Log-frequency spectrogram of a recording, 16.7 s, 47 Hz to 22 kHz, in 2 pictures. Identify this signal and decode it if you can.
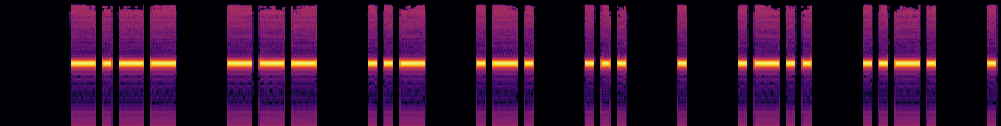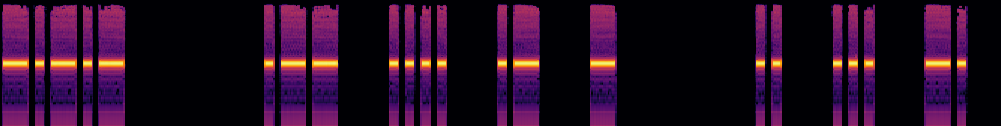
Morse code, heard as a keyed tone, about 18 wpm, spaced as for 12 wpm, 1000 Hz. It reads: YOURSELF. WHAT ISN
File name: qotdfiles / 12wpm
